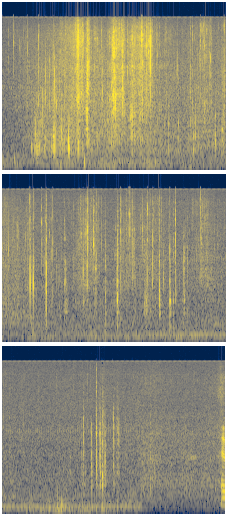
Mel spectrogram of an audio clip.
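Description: Footsteps crunching and rustling through dry fallen leaves, heaviest in the first couple of seconds, then lighter, scattered steps that fade out near the end.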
